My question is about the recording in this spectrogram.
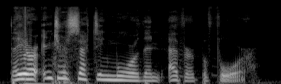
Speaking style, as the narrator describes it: Roku said gravely

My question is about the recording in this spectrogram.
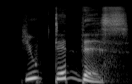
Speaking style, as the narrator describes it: she yelled

